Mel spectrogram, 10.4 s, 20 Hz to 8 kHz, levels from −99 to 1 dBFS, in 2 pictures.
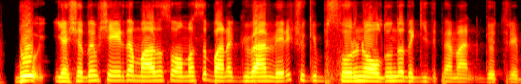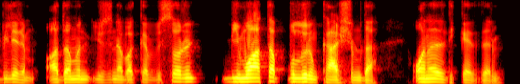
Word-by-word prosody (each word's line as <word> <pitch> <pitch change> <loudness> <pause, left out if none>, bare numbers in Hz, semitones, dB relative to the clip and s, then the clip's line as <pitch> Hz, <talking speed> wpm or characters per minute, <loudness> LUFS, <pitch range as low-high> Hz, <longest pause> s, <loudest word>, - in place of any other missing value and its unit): Bu 165 +2 +8
yaşadığım 150 +4 +1
şehirde 165 0 +2
mağazası 155 +1 +3
olması 155 +4 -1
bana 155 0 +4
güven 150 +1 +4
verir. 140 +7 +1
Çünkü 160 -4 -9
bir - - -12
sorun 150 0 +2
olduğunda 150 +1 +3
da - - 0
gidip 135 -1 -13
hemen 125 -3 -5
götürebilirim. 115 -6 -8
Adamın 105 -1 -4
yüzüne 100 0 -11
bakabilir. 100 0 -9
Sorun 125 +2 -5 0.2
bir 125 +1 -4
muhatap 130 +2 +2
bulurum 125 -3 0
karşımda. 90 -2 -4 0.3
Ona 115 0 0
da 105 -5 -5
dikkat - - -10
ederim. 80 -2 -12
130 Hz, 160 wpm, -21 LUFS, 110-150 Hz, 0.3 s, Bu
